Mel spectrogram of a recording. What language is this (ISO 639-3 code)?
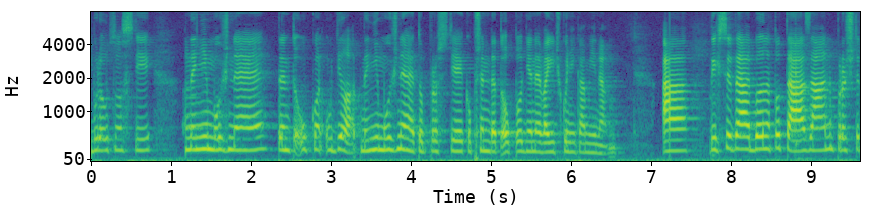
ces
